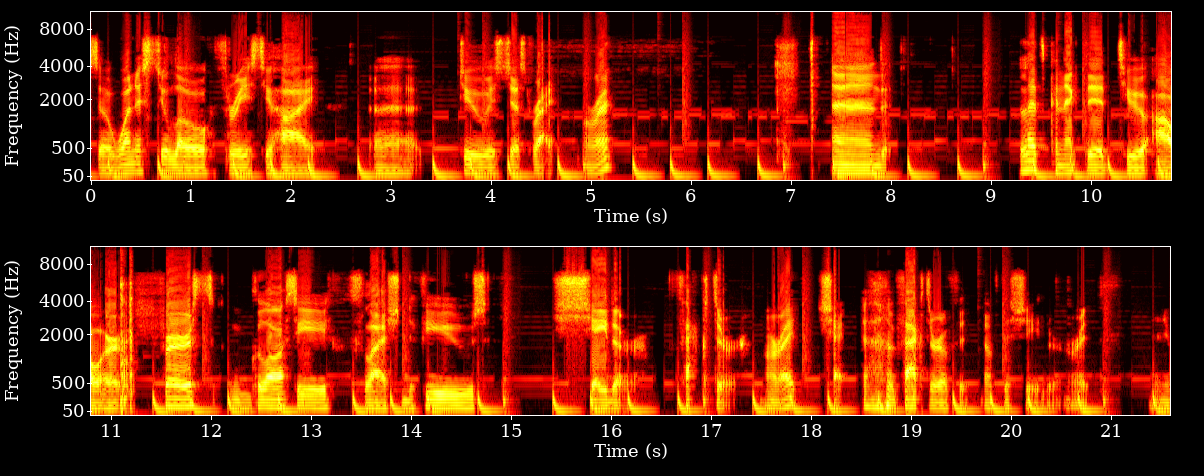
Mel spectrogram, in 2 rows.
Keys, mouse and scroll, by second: 0.4 click, 0.8 Return, 0.8 3, 1.4 click, 1.6 click, 1.8 Return, 1.8 2, 2.8 middle click, 3.6 middle click, 3.7-4.2 scroll, 4.3 click, 5.0 click, 9.2 click, 14.5 click.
